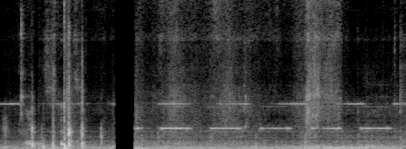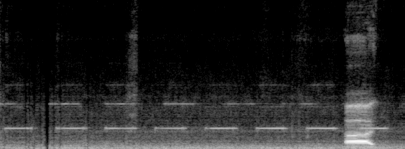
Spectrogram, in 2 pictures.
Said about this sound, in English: Just told my daughter to move the car.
